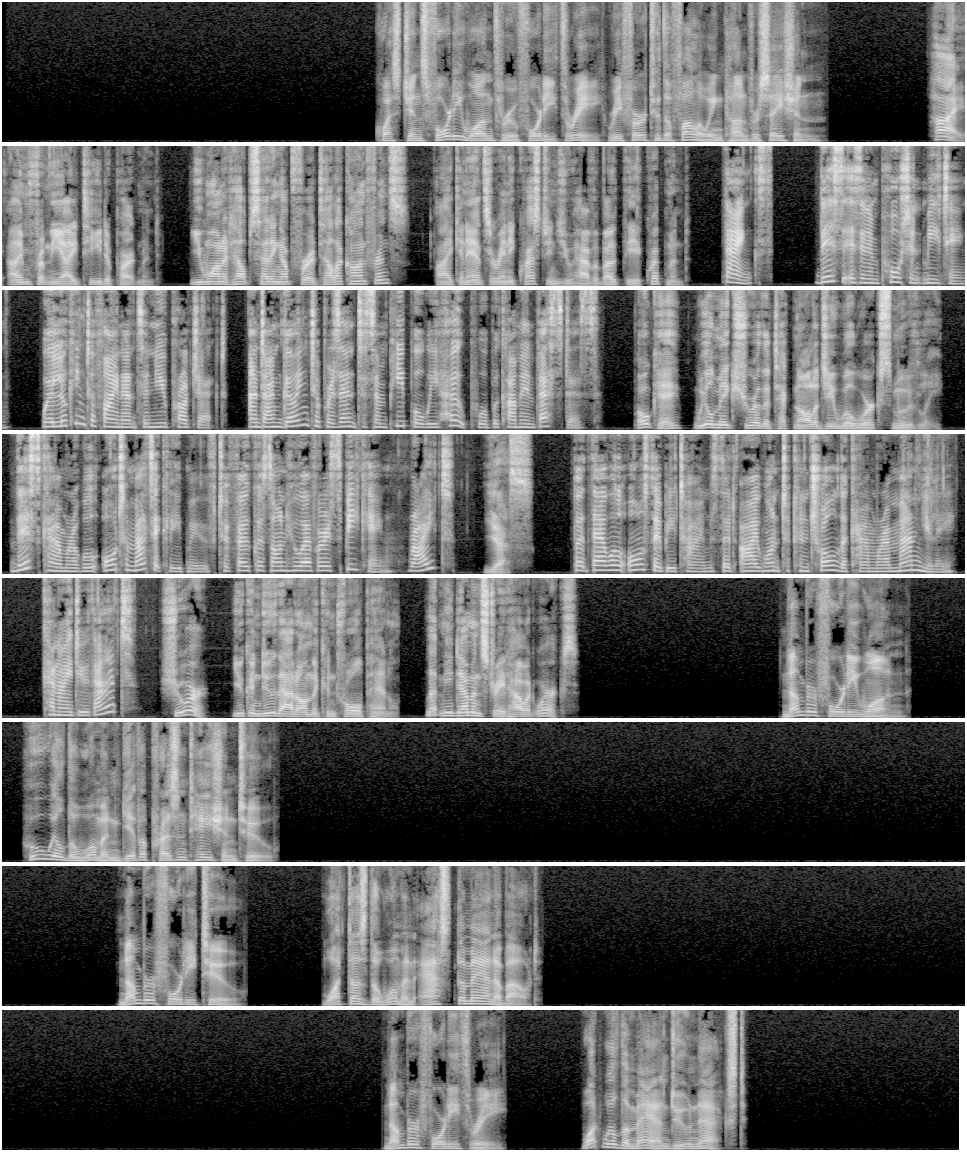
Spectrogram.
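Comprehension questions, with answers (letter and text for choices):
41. Who will the woman give a presentation to?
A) New employees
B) Government officials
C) Potential investors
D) Board members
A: C) Potential investors

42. What does the woman ask the man about?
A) Adjusting a microphone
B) Turning on a monitor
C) Connecting a speaker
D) Using a camera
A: D) Using a camera

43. What will the man do next?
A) Check a manual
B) Give a demonstration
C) Ask a colleague for help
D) Look for a tool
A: B) Give a demonstration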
